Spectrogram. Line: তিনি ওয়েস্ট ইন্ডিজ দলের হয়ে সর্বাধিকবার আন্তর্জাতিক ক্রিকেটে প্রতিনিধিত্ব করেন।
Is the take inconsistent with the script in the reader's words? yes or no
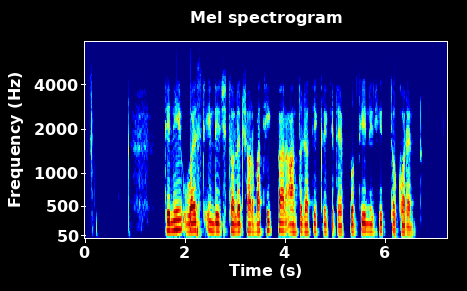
yes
